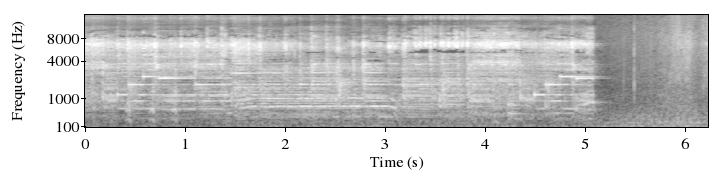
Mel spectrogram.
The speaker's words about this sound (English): Whose phone was that? I told you to turn your phones off.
